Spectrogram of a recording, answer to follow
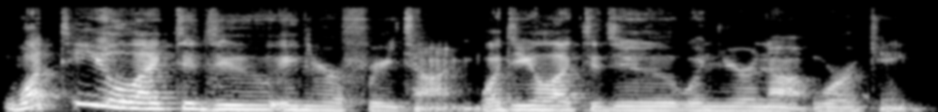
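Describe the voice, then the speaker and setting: A man teaching an English class, talking in a relaxed way full of fillers like "so" and "okay". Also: mid-range voice, moderate pace, vocal fry. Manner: relaxed, filler-heavy, says "so" and "okay" a lot. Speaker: English tutor. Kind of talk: online tutoring class.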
